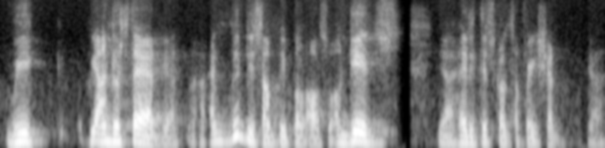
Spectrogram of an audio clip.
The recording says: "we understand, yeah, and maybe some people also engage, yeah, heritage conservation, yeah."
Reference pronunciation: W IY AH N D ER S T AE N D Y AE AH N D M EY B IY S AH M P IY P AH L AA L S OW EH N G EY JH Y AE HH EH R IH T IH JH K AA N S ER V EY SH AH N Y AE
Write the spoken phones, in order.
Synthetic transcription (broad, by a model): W IY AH N D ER S T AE N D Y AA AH N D M EY B IY S AH M P IY P AH L AA L S OW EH G EY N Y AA HH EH R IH T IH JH K AA N S ER V EY SH AH N Y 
